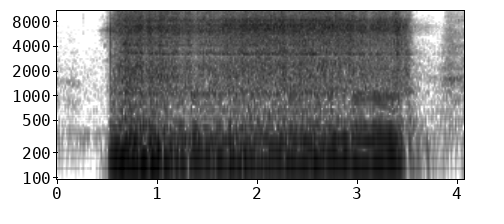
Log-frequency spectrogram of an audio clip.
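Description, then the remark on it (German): An electric hand dryer blows for about three seconds, a loud, steady rushing whir over a low motor hum, switching on and cutting off abruptly with no voices. “Das sind diese Föhns.”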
